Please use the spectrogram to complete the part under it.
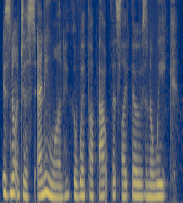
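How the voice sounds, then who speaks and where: A woman's voice: on the low side, fairly even intonation, moderate pace, dry recording, lightly acted. Lady doing a pirate captain woman, pirate accent, flirty and commanding, close dry mic, audio roleplay. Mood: warm admiration. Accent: stage pirate. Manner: teasing, gently commanding, old sailor slang. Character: swaggering, tender female pirate captain, gently commanding. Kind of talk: scripted roleplay audio, intimate second-person address.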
